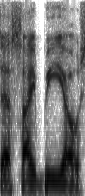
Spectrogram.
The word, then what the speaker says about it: SIBO: So let me explain what SIBO, SIBO, people pronounce it different. It's SIBO, small intestine bacterial overgrowth, like you said.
